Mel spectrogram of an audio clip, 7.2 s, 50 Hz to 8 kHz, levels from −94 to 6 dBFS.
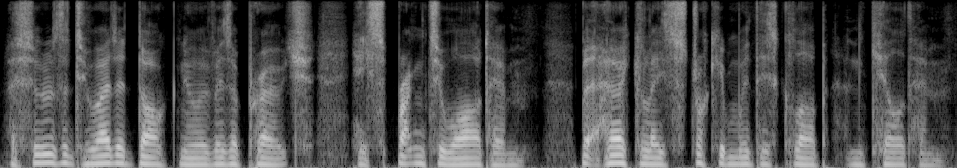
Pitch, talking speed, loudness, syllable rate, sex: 115 Hz, 210 wpm, -20 LUFS, 4.9 syllables/s, male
